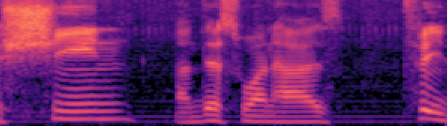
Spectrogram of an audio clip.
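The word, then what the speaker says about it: ش: scen s the same shape is the letter Shen and this one has three dots above Shen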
